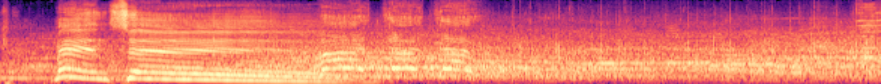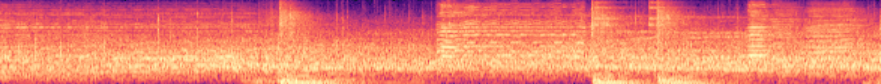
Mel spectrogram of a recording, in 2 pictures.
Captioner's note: crowd cheering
